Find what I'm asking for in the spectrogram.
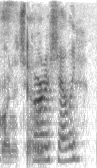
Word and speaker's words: Guarnaschelli: Our favorite Chopped judge is Alex Guarnaschelli. Is that how you say it? – Yes. Guarnaschelli.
